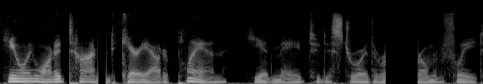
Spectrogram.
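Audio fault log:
0.98–1.06 s, 3.85–4.18 s, Bluetooth stall: speech drops to silence for 86 ms and 333 ms, then resumes, likely because delayed wireless packets emptied the headphone buffer.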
